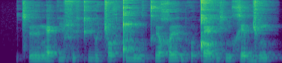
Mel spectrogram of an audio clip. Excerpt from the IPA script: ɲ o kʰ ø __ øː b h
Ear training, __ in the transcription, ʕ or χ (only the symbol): χ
